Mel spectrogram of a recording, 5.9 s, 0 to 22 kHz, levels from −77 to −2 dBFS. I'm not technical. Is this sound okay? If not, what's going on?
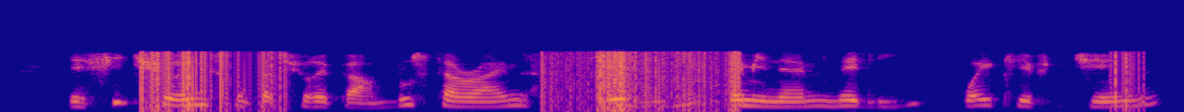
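No. There are bursts of bit errors on a digital phone line from 0.70 to 1.44 s, 2.70 to 3.70 s (the heaviest), and 5.54 to 5.72 s. Scattered damaged samples make sharp ticks and crackle, but unlike dropouts, the speech underneath never cuts out or changes.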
